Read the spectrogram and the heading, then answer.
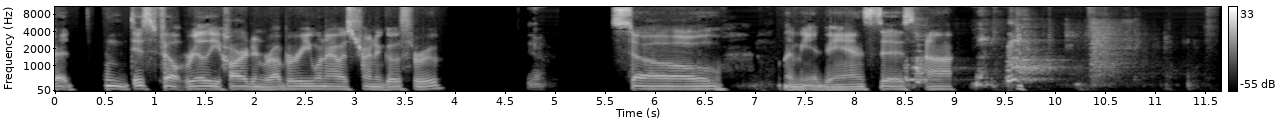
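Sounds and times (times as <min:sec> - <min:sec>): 
speech: 0:00.0 - 0:04.0, 0:04.8 - 0:05.0, 0:05.6 - 0:10.6
several dogs barking: 0:08.5 - 0:10.2
dogs yipping: 0:08.6 - 0:10.4.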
